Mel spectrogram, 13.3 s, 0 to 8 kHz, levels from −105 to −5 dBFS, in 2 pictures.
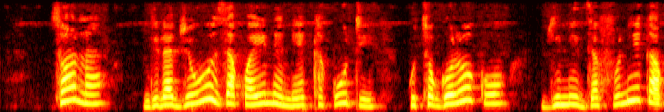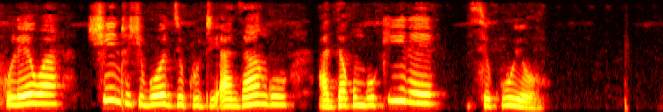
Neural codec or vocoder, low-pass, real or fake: none; 7.2 kHz; real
